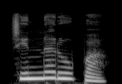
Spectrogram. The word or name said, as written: ಚಿನ್ನರೂಪ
